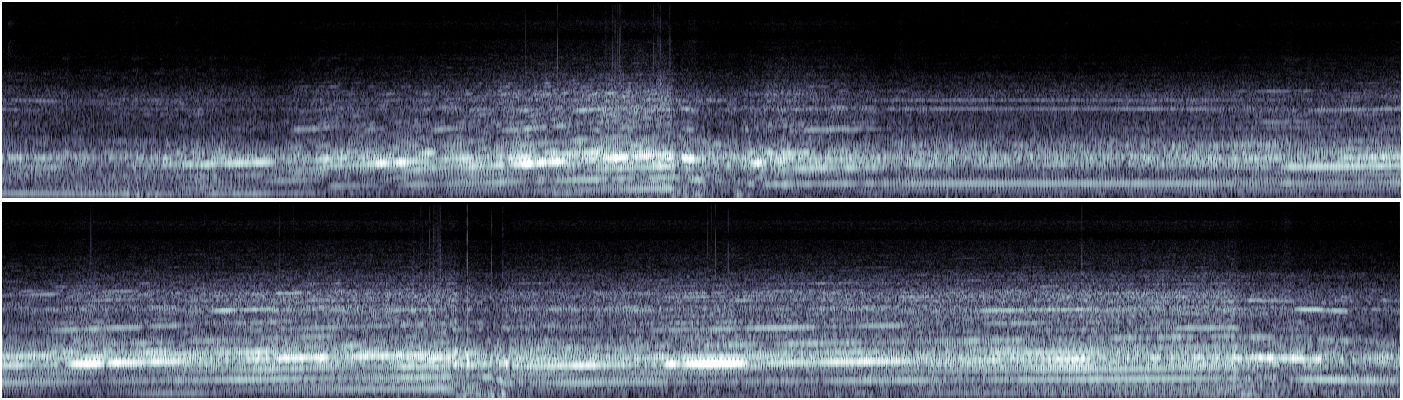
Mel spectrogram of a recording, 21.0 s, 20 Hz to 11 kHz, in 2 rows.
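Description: BMW E46 M3's S54 straight-six engine heard from inside the cabin, pulling hard up through the revs, with two upshifts about five seconds and fourteen seconds in where the pitch drops sharply before climbing again, and the revs falling near the end.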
